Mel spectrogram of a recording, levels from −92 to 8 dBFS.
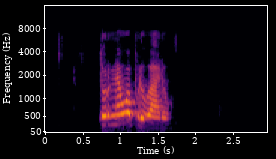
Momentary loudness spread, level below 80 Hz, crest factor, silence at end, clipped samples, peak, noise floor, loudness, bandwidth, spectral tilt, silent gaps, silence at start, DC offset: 8 LU; -88 dBFS; 18 dB; 1.35 s; under 0.1%; -10 dBFS; under -90 dBFS; -24 LUFS; 7.6 kHz; -2 dB/octave; none; 0.75 s; under 0.1%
